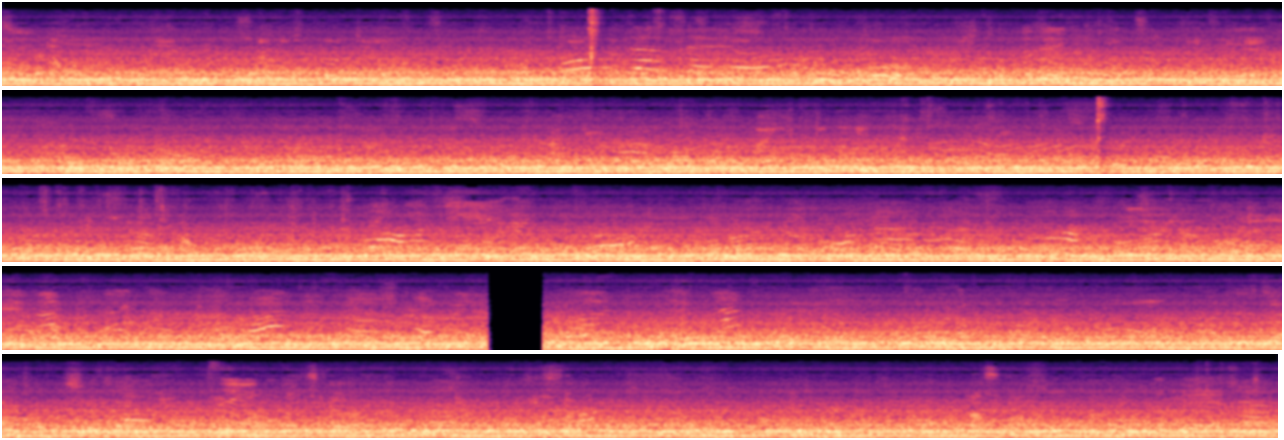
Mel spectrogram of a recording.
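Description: Airliner cabin noise as the aircraft moves on the ground: a loud, steady drone of engines and cabin air with two steady low hums. The sound drops out completely for a moment about two-thirds of the way through.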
